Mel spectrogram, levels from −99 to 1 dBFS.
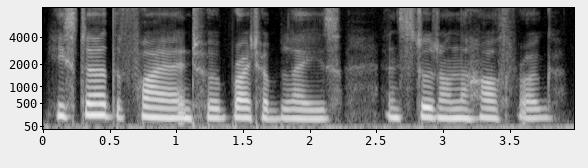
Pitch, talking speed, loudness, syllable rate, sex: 190 Hz, 195 wpm, -17 LUFS, 5.2 syllables/s, female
